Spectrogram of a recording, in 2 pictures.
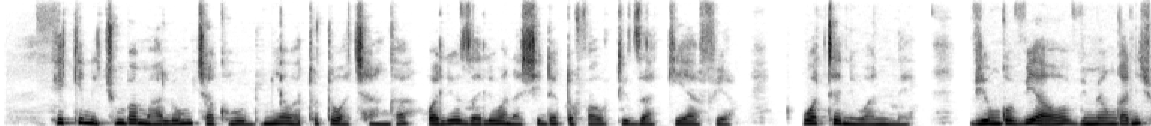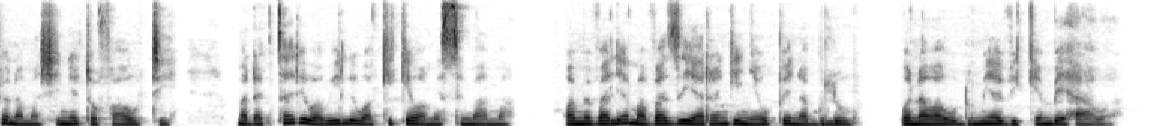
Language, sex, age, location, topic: Swahili, female, 25-35, Kisii, health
